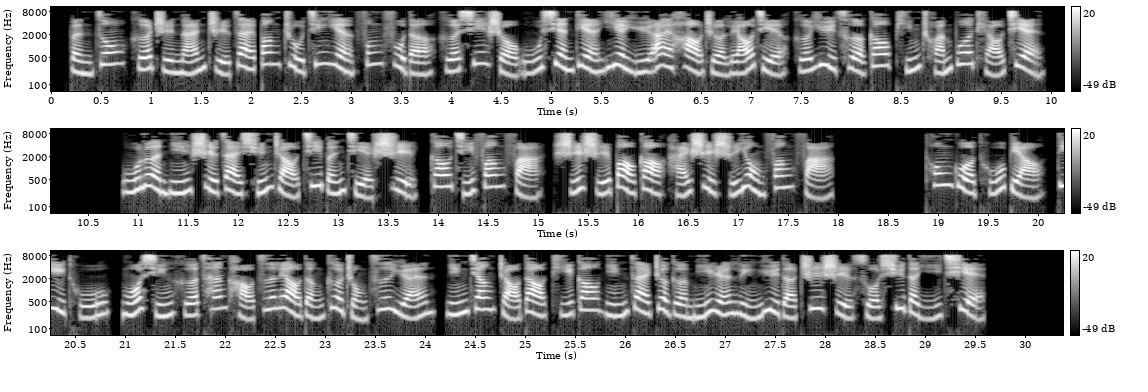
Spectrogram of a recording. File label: Chinese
